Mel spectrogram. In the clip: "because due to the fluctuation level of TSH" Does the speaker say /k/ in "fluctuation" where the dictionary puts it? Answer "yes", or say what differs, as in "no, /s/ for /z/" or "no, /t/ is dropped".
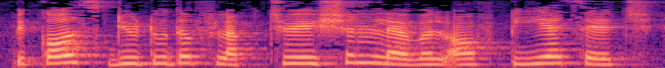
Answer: yes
